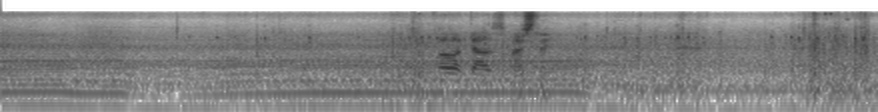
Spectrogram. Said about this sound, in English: You get the feeling about being over the wheels there with those bumps. It's a good sound as well.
